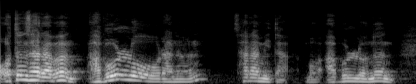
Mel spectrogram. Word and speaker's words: 아볼로: 아볼로는 요즘 발음으로 아폴로예요, 아폴로. 네, 아폴로를 발음이 좀 순하게 돼서 아볼로라고 하는데, 아폴로라는 사람이 썼을 것이다.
